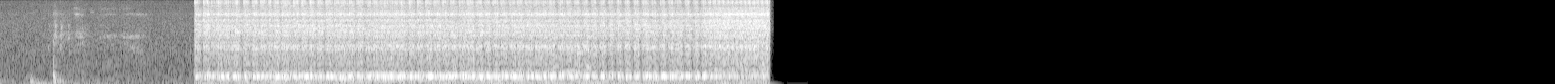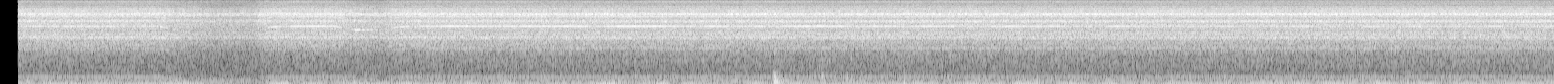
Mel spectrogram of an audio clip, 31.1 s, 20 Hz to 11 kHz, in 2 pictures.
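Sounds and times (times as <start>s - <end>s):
electric drill boring metal: 2.0s - 7.7s, 15.8s - 31.0s.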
